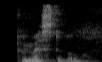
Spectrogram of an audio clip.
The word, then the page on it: comestible: British English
